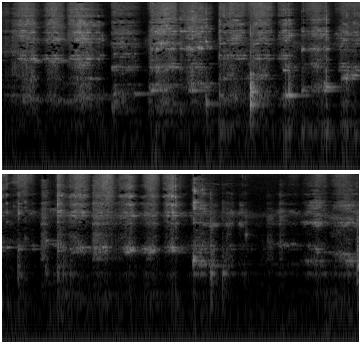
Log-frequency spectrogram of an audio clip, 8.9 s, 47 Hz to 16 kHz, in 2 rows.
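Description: Fingernails scratch the solid hardwood bars of a wooden xylophone lying flat, producing a steady, bright rasping texture. Short pitched tones from the bars ring out briefly around 700 Hz between the scratches.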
